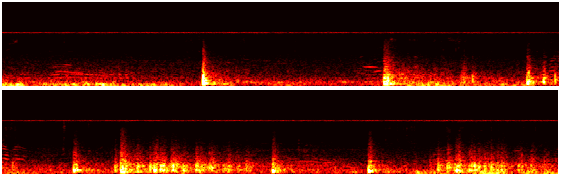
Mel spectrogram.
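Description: Fireworks crackle and sizzle after bursting.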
